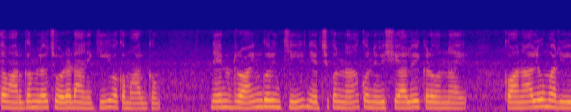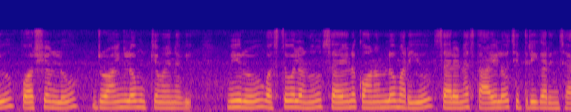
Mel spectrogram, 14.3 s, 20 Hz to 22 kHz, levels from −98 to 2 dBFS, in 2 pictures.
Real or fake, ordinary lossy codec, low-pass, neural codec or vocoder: real; none; 7.2 kHz; none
